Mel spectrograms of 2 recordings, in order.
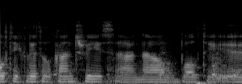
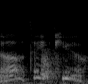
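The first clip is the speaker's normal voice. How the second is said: much higher, a little softer thank-you; 14 semitones higher, 4 dB quieter than usual. Retold or imitated. Retold reply to a stranger's compliment, much higher and softer. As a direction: pitch the thanks way up.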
